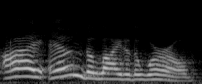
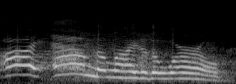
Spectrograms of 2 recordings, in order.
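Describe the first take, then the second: First: It is said moderately loud. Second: It is said very loud.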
